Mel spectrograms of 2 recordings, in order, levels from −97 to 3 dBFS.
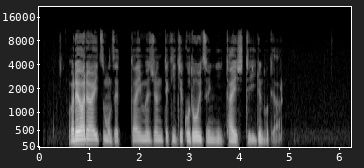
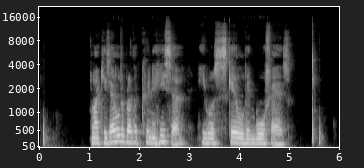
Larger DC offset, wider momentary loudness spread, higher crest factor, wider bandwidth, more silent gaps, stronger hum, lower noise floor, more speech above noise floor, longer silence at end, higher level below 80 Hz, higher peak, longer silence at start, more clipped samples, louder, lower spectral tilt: neither; about the same, 16 LU vs 17 LU; first, 24 dB vs 18 dB; second, 11 kHz vs 13 kHz; neither; neither; second, -75 dBFS vs -82 dBFS; second, 49 dB vs 62 dB; first, 1.45 s vs 0.35 s; second, -66 dBFS vs -52 dBFS; about the same, -4 dBFS vs -4 dBFS; first, 0.6 s vs 0.1 s; neither; second, -26 LUFS vs -21 LUFS; about the same, -5.5 dB/octave vs -6 dB/octave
